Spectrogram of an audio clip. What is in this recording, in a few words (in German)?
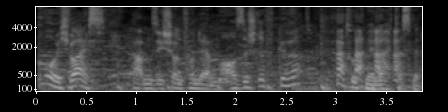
Lauter Mann; Stimmproben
